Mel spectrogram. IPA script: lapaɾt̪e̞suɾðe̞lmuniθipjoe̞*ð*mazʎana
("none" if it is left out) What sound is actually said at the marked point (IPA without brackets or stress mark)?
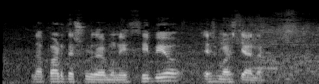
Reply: z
